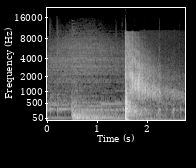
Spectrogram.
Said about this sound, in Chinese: 一声枪响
